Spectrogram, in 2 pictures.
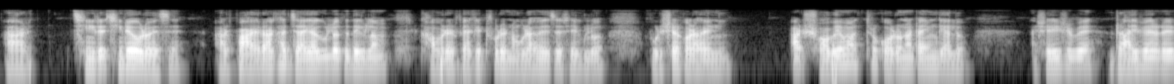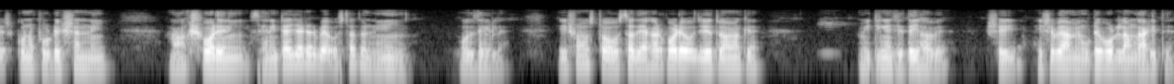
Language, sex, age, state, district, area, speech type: Bengali, male, 18-30, West Bengal, North 24 Parganas, urban, spontaneous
